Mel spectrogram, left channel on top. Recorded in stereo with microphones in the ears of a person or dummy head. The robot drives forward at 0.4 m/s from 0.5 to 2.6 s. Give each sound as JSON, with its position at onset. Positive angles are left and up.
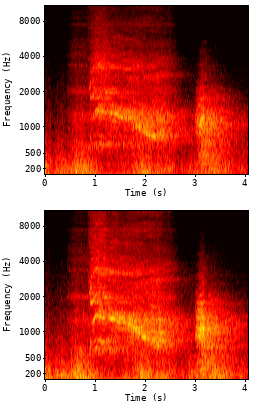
{"t": 0.9, "sound": "a shout", "side_deg": -5, "distance_m": 6.5}
{"t": 3.0, "sound": "a whoosh", "side_deg": -10, "distance_m": 5.5}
